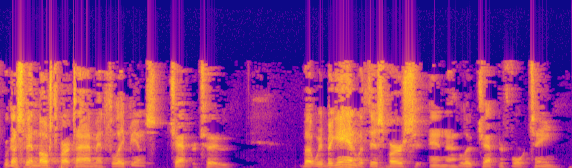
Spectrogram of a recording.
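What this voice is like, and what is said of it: Slightly hoarse voice. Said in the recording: “You might hear my voice is a little hoarse this morning. ... I'm a little bit hoarse this morning”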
